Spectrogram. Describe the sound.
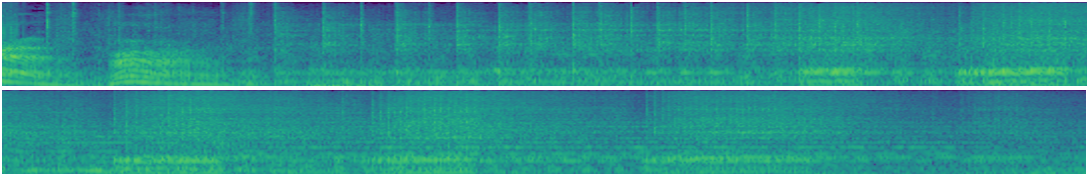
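A man's voice imitates a revving chainsaw with many buzzy, growling bursts whose pitch swoops up and down in a repeating pattern, continuing steadily for about eleven seconds.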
